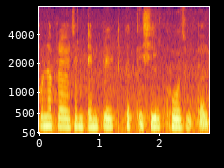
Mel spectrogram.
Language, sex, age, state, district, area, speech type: Sindhi, female, 30-45, Rajasthan, Ajmer, urban, spontaneous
